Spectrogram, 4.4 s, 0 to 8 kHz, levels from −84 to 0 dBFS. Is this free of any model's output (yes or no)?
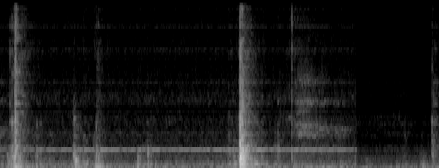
no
